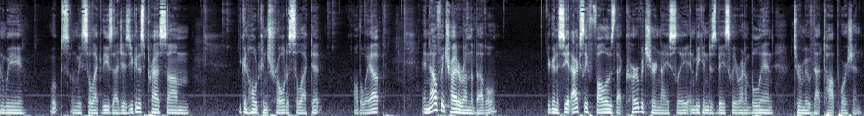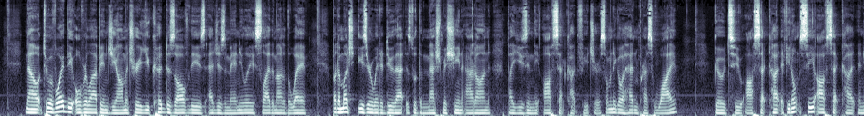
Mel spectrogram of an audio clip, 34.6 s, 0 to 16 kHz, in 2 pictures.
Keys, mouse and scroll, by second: 0.2 alt+middle click, 0.6 alt+middle click, 1.4 alt+middle click, 2.2 alt+shift+click, 2.7 alt+shift+middle click, 3.1 shift+middle click, 4.4 shift+click, 4.7 shift+middle click, 5.4 ctrl+click, 5.8 ctrl+middle click, 6.5 ctrl+click, 7.2 ctrl+click, 7.7 shift+middle click, 8.3 shift+middle click, 8.7 shift+middle click, 9.3 ctrl+b, 11.2 click, 16.3 scroll down 1, 17.7 middle click, 20.1 ctrl+z, 26.4 middle click, 26.9 middle click, 28.8 middle click, 30.4 y.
